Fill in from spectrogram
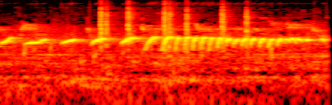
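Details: White-rumped shama song in a training recording: short whistles with sharp ticks, then a fast, steady trill of repeated whistled notes, roughly eight per second.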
